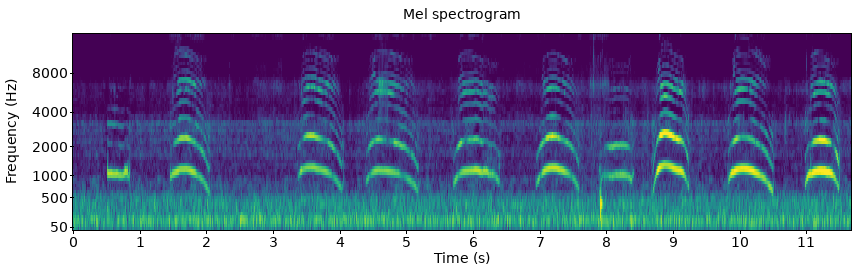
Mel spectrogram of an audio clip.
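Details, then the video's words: Kittens mewing in a steady run of bright, arched cries about once a second, each rising then falling, with one brief higher squeak midway, over constant low-pitched room hum. "kittens Meow"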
